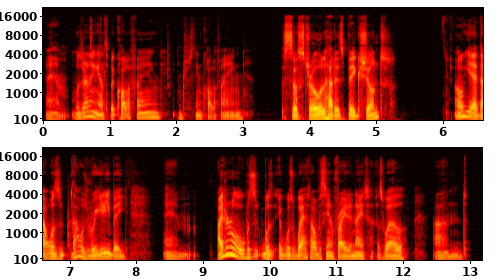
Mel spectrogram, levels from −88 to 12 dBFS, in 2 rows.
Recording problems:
none

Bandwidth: 16 kHz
